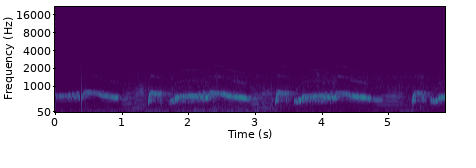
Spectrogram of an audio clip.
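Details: A young male ringneck (Barbary) dove reaching puberty gives soft, drawn-out coos, each opening with a quick upward lift and then holding steady, repeated about every two seconds indoors.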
